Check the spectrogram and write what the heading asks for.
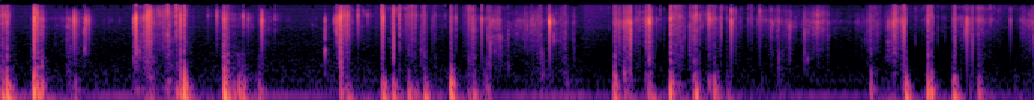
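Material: Silicone.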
